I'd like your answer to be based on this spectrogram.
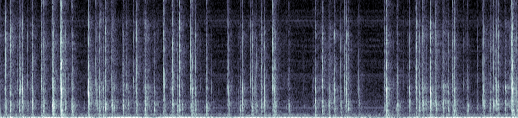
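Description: Fingertips of both hands type rapidly on a full-size black plastic Corsair mechanical keyboard with lit keycaps. A dense, steady stream of sharp, bright key clicks rides over a low, hollow thock. Each press cuts off almost at once, with a brief lull just before the typing picks up again near the end.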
